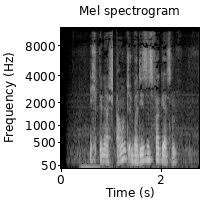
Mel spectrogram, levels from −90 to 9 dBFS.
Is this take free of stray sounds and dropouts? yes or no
no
